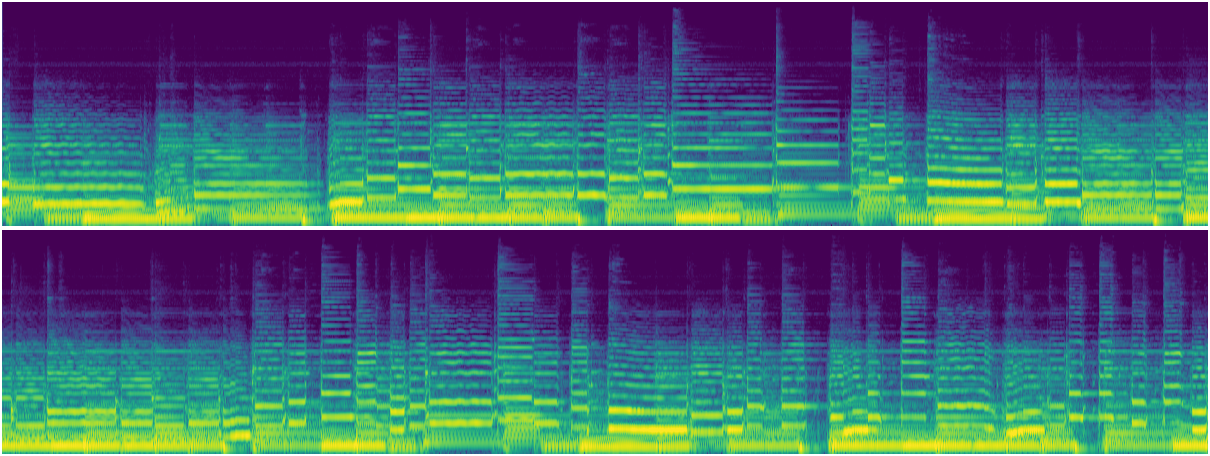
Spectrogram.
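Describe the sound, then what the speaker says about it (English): Distorted electric guitar solo played over a backing chord progression, with emphasized, sustained lead notes and bends running loud and continuous throughout. "So I'll turn on a little bit of distortion, and you want to kind of really, emphasize those notes."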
